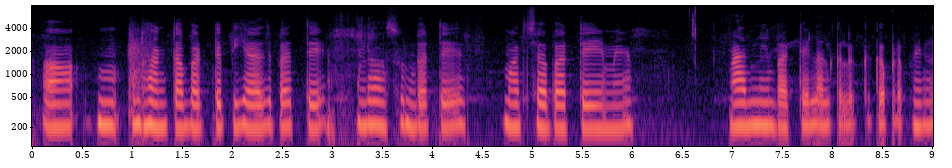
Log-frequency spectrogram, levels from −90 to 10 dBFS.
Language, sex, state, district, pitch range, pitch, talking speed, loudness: Bhojpuri, female, Uttar Pradesh, Ghazipur, 195-215 Hz, 205 Hz, 125 wpm, -25 LUFS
